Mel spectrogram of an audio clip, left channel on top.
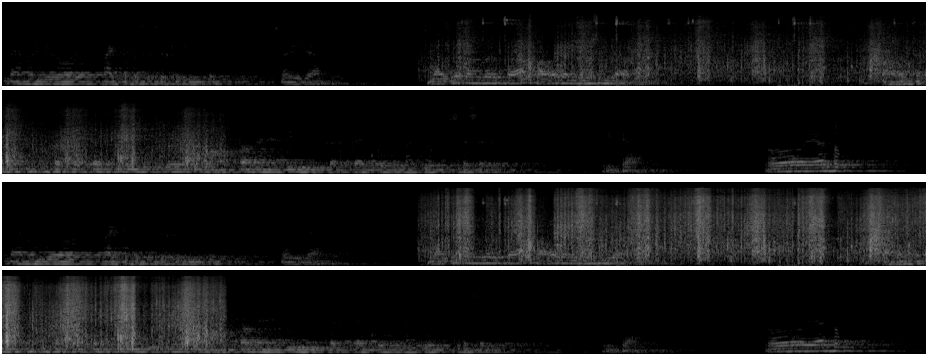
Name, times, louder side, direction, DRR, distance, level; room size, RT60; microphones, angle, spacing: voice 1, 0.0-2.1 8.8-14.2, equal, 65° left, -1 dB, 2.8 m, -49 dB
voice 2, 2.8-3.3 4.2-6.6 15.2-15.9 16.9-17.6, left 1 dB, 40° left, 8 dB, 0.9 m, -49 dB
sound 1, 4.2-7.0 7.6-8.2 8.6-9.4, left 1 dB, 5° left, 0.8 m, -54 dB
sound 2, 4.2-11.5, right 11 dB, 70° right, 0.3 m, -39 dB
18.5 x 11.0 x 6.5 m, 2.2 s
head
